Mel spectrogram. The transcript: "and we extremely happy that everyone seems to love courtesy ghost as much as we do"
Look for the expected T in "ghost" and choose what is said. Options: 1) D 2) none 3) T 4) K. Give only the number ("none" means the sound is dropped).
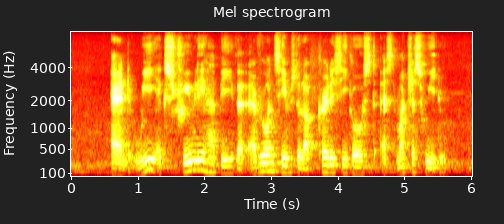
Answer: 3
